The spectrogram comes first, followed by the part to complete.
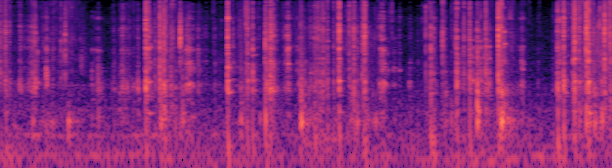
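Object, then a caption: Bar of soap cut with a metal blade. A solid white confetti soap bar with colored chunks is held in the hand and carved with a metal utility blade. The result is a rapid, irregular series of crisp, dry scraping and snapping cuts, bright and clicky like typing, each dying away almost instantly with very little low end.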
